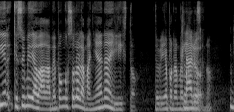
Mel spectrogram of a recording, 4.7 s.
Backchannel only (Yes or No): No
